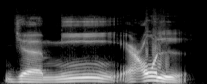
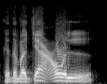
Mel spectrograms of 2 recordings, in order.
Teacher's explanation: bunyi tanwinnya kita masukkan ke huruf lam.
